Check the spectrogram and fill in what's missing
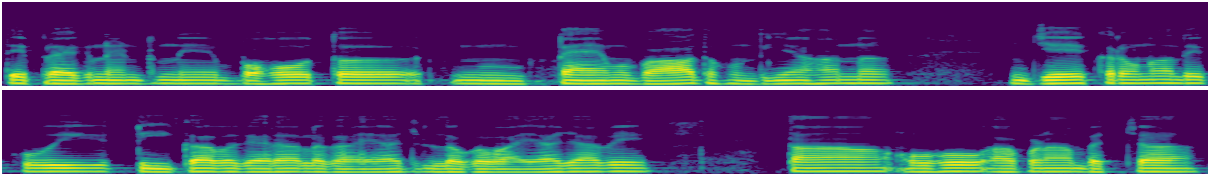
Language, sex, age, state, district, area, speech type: Punjabi, male, 30-45, Punjab, Fatehgarh Sahib, urban, spontaneous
